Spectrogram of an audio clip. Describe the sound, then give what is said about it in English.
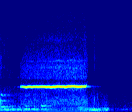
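A single shrill, steady whistle blast rings out for over a second, loud, with a murmur of background noise underneath that fades after it stops. “And that Iguana whistle's fixing to blow, baby.”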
